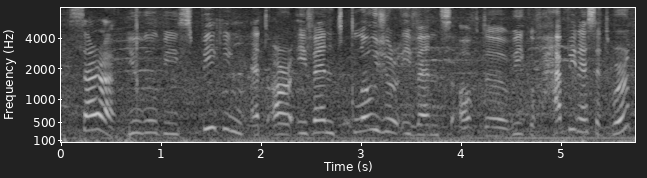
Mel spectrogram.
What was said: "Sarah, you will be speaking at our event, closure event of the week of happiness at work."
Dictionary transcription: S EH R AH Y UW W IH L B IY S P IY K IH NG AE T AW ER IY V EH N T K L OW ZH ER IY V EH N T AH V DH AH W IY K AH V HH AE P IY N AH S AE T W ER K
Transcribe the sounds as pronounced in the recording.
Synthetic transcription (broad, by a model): S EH R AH Y UW W IH L B IY S P IY K IH NG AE T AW ER IY V EH N T K L OW ZH ER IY V EH N T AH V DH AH W IY K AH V HH AE P IY N AH S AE T W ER K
